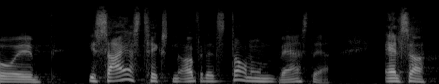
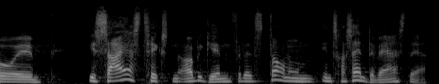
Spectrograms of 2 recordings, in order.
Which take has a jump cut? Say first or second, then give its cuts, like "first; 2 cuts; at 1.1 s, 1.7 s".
first; 2 cuts; at 2.0 s, 2.8 s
